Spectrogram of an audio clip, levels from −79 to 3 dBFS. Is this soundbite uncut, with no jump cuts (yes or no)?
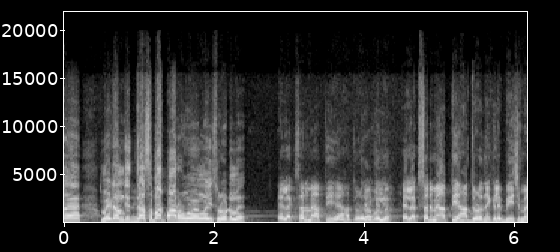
yes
